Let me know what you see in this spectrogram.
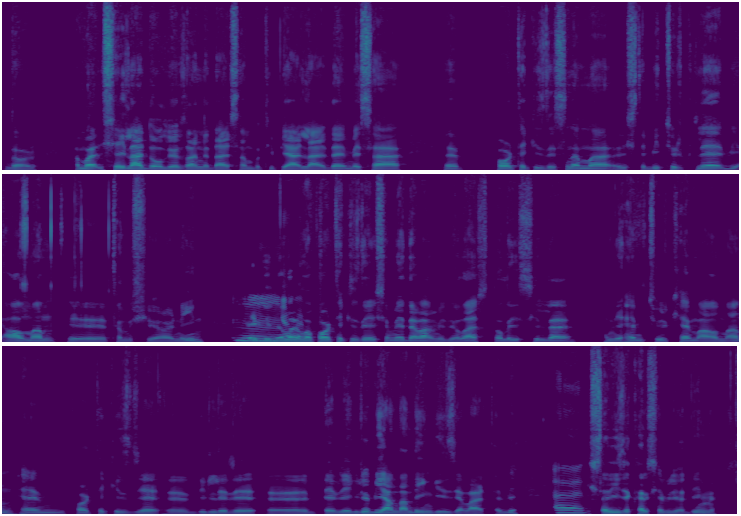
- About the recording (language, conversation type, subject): Turkish, podcast, Dil, kimlik oluşumunda ne kadar rol oynar?
- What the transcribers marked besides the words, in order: other background noise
